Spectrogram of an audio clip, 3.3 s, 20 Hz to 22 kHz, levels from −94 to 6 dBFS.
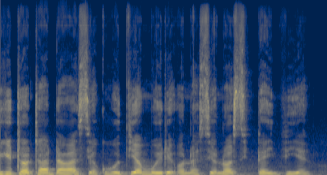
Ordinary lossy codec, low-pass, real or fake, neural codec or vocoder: none; none; fake; vocoder, 44.1 kHz, 128 mel bands every 256 samples, BigVGAN v2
